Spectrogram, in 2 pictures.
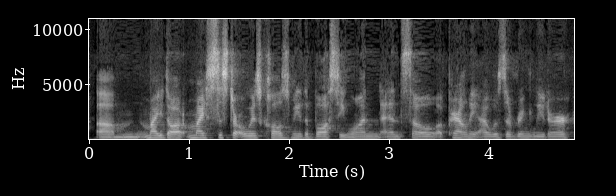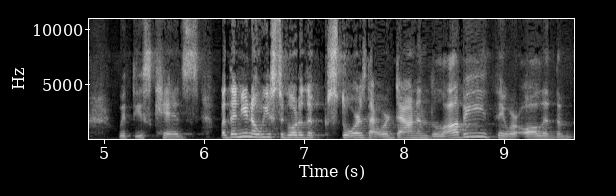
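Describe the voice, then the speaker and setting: A woman in her forties, born in Afghanistan and raised speaking Farsi first, recounts her family's past in a candid, conversational way. Her mid-range voice has a gravelly texture, and her talk is full of fillers and self-corrections. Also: mid-range voice. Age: 40s. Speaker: guest sharing her life story. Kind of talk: personal storytelling interview.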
